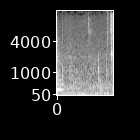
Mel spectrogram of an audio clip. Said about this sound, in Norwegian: Og peisen, den brenner, så du kan høre ilden i bakgrunnen.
